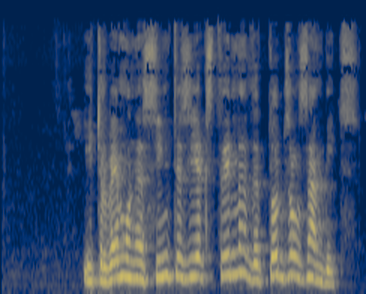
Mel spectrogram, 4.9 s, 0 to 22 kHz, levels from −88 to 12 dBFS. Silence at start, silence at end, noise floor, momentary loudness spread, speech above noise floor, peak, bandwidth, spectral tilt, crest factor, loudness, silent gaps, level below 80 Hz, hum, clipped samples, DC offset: 1.1 s; 0.15 s; -62 dBFS; 8 LU; 46 dB; 0 dBFS; 16.5 kHz; -4.5 dB/octave; 16 dB; -16 LUFS; none; -58 dBFS; none; under 0.1%; under 0.1%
